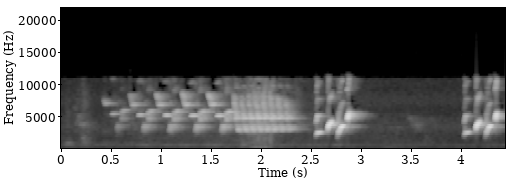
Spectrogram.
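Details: Goldfinch singing in 2020, said to be currently very tense: a twittering run of high notes swells into a buzzy rattle, followed by two bright chirpy triplets.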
